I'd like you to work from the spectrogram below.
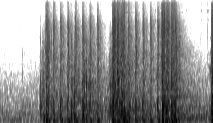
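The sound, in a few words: FAMAS rifle firing rapidly in video game Insurgency Sandstorm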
